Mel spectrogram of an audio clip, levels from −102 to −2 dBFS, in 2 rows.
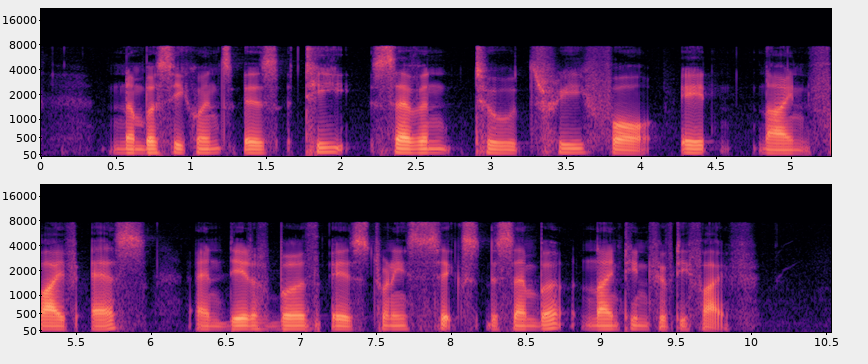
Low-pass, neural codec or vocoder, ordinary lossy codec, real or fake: none; none; none; real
